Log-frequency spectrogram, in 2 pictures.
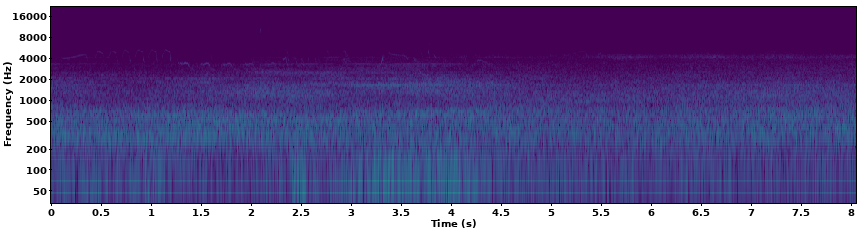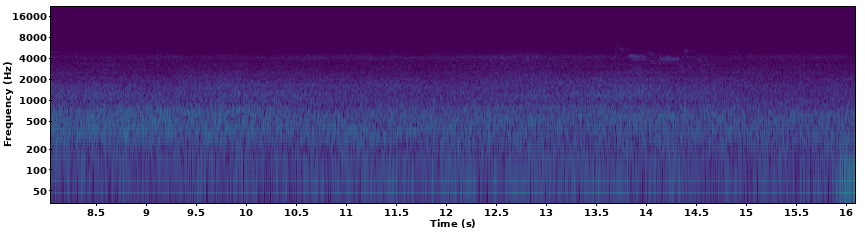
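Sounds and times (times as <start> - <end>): distant turboprop engines idling: 0.0 - 16.0
faint high whine: 0.0 - 16.0.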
